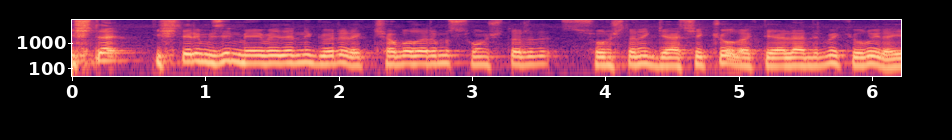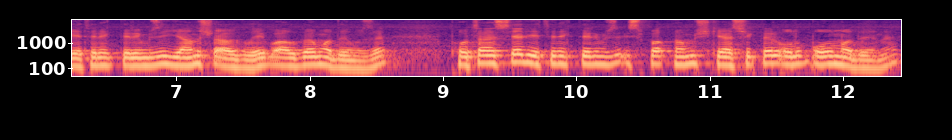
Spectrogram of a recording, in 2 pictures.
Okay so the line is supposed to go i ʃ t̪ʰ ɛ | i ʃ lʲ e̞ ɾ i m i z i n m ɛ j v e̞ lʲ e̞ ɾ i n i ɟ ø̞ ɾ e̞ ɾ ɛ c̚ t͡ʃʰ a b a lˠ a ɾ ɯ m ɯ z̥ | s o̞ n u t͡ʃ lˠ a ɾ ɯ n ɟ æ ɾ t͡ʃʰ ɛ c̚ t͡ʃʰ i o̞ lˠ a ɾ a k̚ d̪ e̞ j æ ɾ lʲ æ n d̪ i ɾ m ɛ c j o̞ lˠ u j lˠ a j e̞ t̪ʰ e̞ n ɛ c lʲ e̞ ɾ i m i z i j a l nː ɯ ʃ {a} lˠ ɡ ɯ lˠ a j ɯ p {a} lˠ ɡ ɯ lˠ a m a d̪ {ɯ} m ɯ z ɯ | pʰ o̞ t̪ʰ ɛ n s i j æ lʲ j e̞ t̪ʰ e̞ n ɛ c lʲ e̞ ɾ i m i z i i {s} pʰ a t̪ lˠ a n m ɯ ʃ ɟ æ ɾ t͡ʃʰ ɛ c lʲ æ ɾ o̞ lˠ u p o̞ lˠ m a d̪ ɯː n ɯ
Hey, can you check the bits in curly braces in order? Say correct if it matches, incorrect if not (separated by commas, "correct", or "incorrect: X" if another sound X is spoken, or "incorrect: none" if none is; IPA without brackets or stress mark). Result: correct, correct, incorrect: ɯː, correct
